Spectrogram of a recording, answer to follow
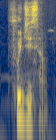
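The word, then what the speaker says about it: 富士山: Di sini saat berdiri sendiri dia dibaca yama. Tapi saat berpasangan dengan nama gunungnya cara bacanya akan berubah menjadi sang. Jadi gunung itu yama tapi gunung fuji dibaca fujisang.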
